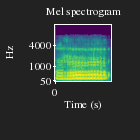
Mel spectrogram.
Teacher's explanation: क्योंकि रॉ मोटा है, तकरार हो रही है, तो हम जब हमजा के साथ उसको ज्वाइन करते हैं, यानी कि अलिफ के साथ ज्वाइन करते हैं, तो हम अलिफ को भी मोटा कर देते हैं।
